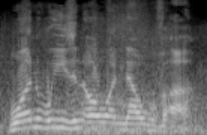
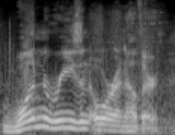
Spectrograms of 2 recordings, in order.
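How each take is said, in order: First: R's turned to W's in "reason"; mocking own slip. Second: Said in the usual way. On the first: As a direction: say "another" as "anovva", higher. Repeats own slip as baby talk.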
